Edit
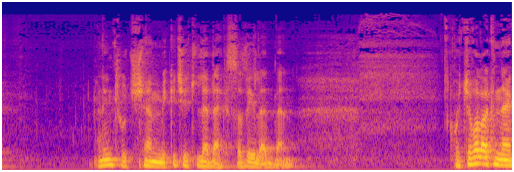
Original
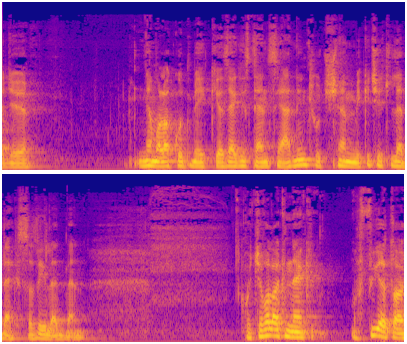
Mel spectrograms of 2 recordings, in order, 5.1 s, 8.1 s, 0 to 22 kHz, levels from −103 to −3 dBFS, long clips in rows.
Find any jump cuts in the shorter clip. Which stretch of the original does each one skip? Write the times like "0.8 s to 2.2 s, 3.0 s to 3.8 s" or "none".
1.3 s to 2.9 s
